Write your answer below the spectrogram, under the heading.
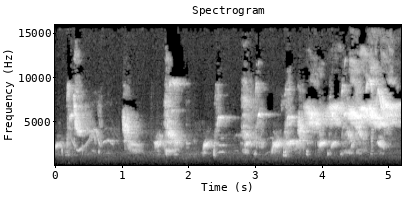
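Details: Starling singing close by in a natural setting: a dense, continuous run of high chattering notes, squeaky whistles and rasping trills, with few breaks.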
